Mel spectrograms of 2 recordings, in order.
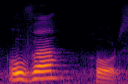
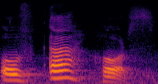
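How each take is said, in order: First: The 'a' is a weak schwa linked smoothly. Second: A glottal stop comes before the 'a'. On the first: The speaker calls it right. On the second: The speaker calls it wrong. "not of a horse. Because we don't have the Hamza in English"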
